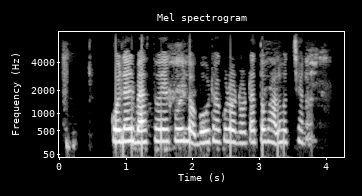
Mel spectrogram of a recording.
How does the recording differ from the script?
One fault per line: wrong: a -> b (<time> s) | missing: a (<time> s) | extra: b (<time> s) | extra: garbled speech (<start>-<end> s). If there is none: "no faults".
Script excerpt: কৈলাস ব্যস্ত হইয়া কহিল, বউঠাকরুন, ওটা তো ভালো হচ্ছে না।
no faults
